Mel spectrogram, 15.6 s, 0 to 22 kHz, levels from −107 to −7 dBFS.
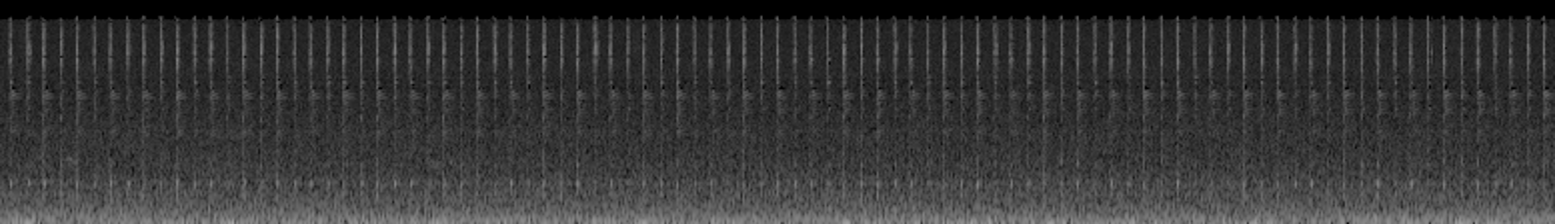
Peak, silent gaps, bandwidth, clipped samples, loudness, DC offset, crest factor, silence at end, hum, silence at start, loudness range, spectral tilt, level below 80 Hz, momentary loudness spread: -30 dBFS; none; 17 kHz; under 0.1%; -55 LUFS; under 0.1%; 26 dB; 0 s; none; 0 s; 1 LU; -3 dB/octave; -62 dBFS; 3 LU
